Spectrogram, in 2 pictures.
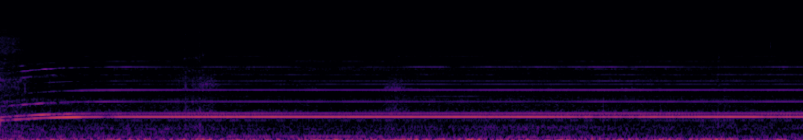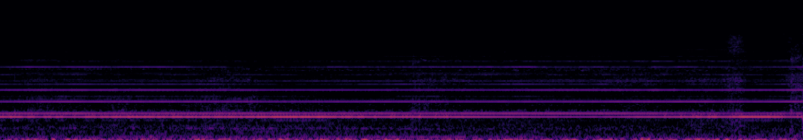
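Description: Two-tone siren on test, finishing its wind-up about a second in, then holding a steady two-note chord.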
